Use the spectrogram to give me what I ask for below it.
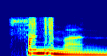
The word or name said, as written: cinnamonic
